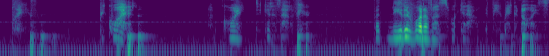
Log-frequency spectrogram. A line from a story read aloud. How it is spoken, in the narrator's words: whispering to her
